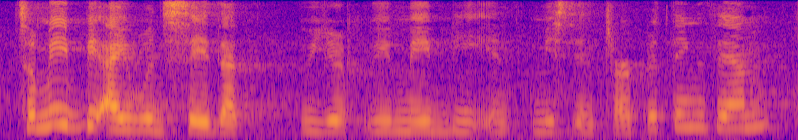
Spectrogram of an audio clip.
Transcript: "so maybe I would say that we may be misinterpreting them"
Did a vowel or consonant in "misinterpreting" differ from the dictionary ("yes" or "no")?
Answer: no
